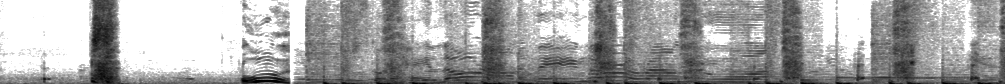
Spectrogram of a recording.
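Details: Two sharp sneeze bursts from a person, then steady background music with a beat: sneezing.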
